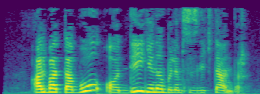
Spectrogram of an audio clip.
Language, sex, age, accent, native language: Uzbek, female, 19-29, Samarqand, Uzbek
